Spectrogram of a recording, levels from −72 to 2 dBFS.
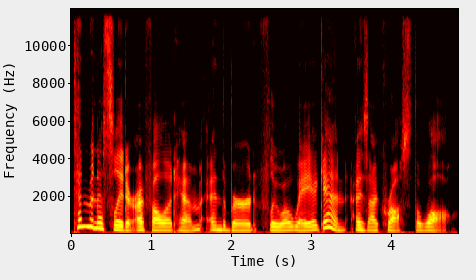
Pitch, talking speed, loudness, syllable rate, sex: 210 Hz, 210 wpm, -19 LUFS, 5.5 syllables/s, female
